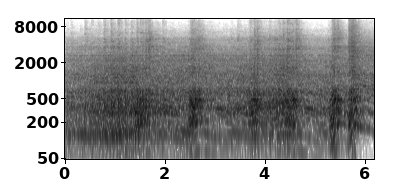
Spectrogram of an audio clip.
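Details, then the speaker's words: First-ever start of a brand-new Kawasaki KX112 with a Pro Circuit pipe, R-304 silencer, Boyesen RAD valve, VHM high-compression head and rejetting. A crisp two-stroke idle with three quick throttle blips that rise and fall cleanly, with no bogging or misfire: a healthy fresh build. "Dang, that's perfect. Holy mackerel. Second kick, third kick, whatever. That thing was started right up."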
